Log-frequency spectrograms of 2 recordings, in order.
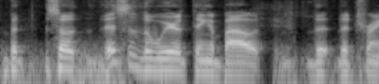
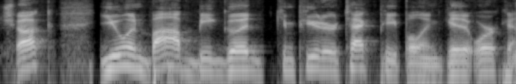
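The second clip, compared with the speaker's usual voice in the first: ordinary talk, nothing marked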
